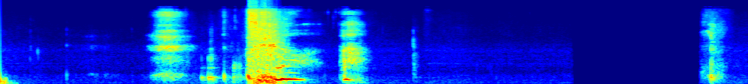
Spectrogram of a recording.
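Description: Audible inhale and catching breaths building to one loud explosive sneeze, then a short exhale; an ordinary sneeze.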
